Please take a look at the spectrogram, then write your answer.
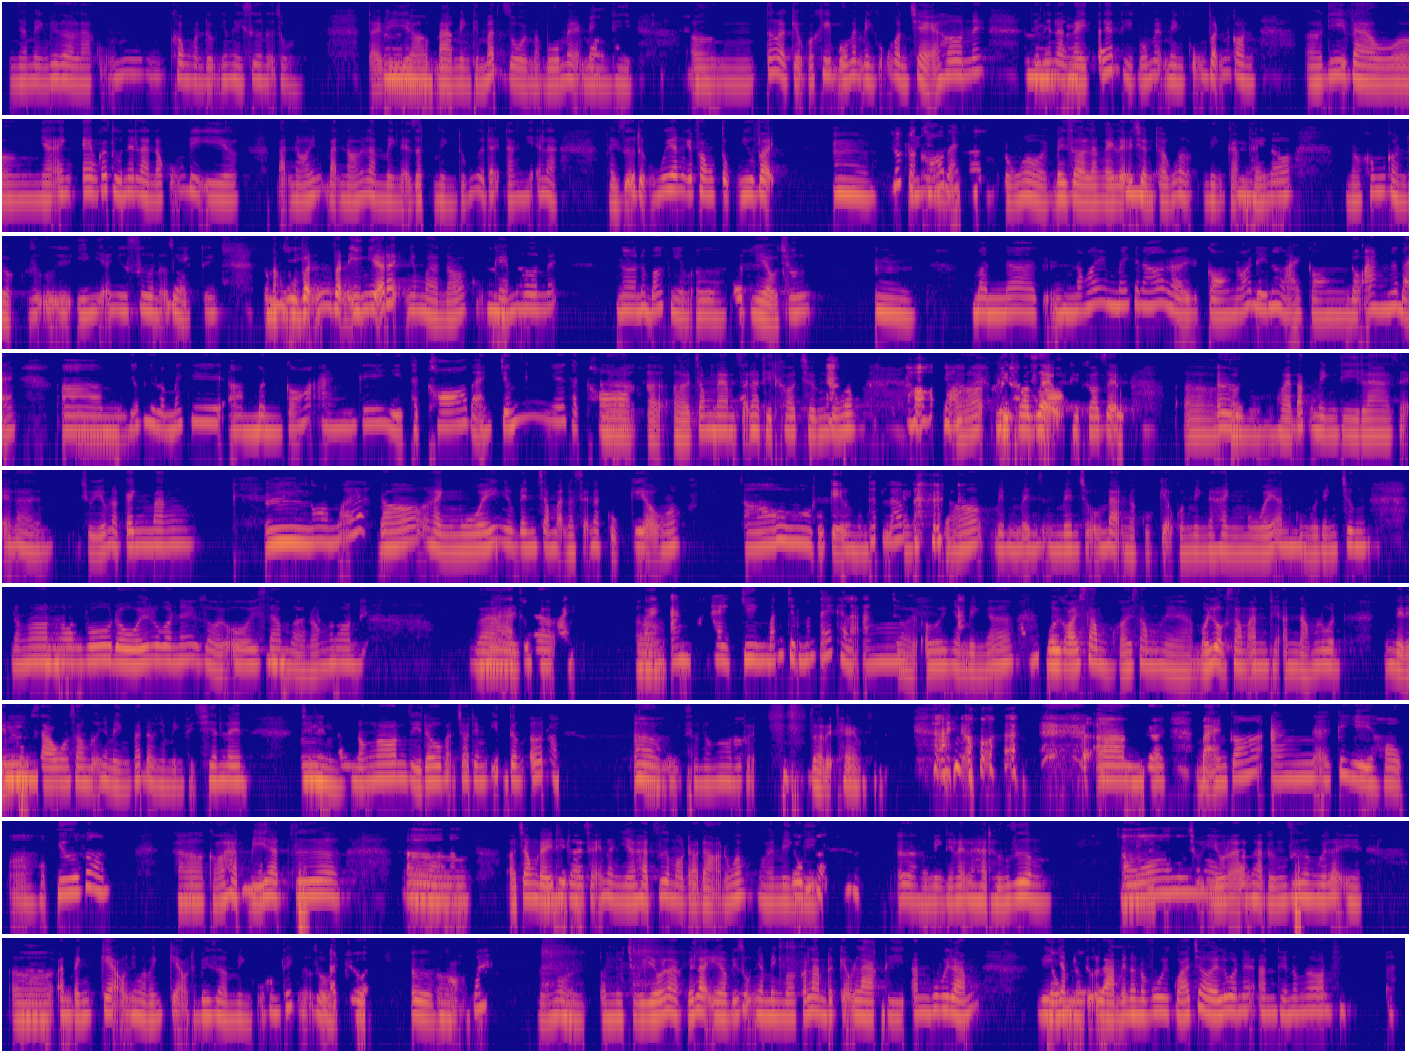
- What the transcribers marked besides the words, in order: static; distorted speech; unintelligible speech; mechanical hum; other background noise; tapping; laugh; laughing while speaking: "Đó, đó"; chuckle; unintelligible speech; unintelligible speech; unintelligible speech; chuckle; laughing while speaking: "I know"; in English: "I know"; other noise; unintelligible speech; chuckle
- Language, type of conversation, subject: Vietnamese, unstructured, Bạn cảm nhận thế nào về các ngày lễ truyền thống trong gia đình mình?
- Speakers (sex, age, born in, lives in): female, 40-44, Vietnam, United States; female, 40-44, Vietnam, Vietnam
